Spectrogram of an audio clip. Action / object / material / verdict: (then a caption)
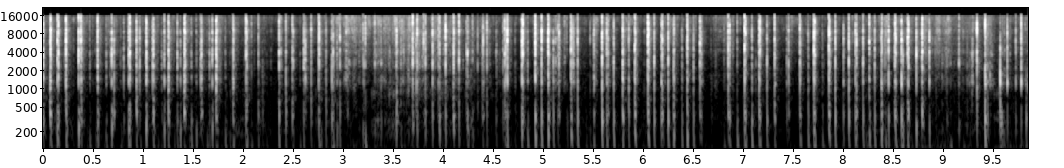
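tap / aluminum aerosol spray can / aluminum / none. Fingertips and nails rapidly tap and scratch the side of a hand-sized, hollow, cylindrical aluminum aerosol spray can with a glossy blue printed body and a red plastic cap, held in the hand. Dense, fast, sharp clicks with a bright crinkly edge follow one another almost without pause, each dying away at once.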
